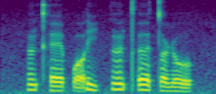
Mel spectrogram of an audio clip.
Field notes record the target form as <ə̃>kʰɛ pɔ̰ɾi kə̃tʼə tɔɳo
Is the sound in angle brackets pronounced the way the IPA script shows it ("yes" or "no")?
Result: yes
